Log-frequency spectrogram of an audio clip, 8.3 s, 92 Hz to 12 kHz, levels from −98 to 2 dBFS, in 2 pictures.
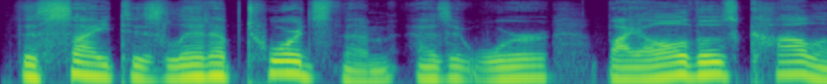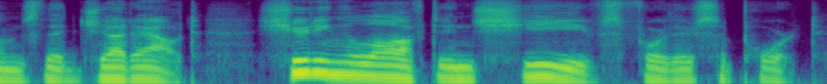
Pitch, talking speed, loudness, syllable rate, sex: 130 Hz, 175 wpm, -17 LUFS, 4.3 syllables/s, male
